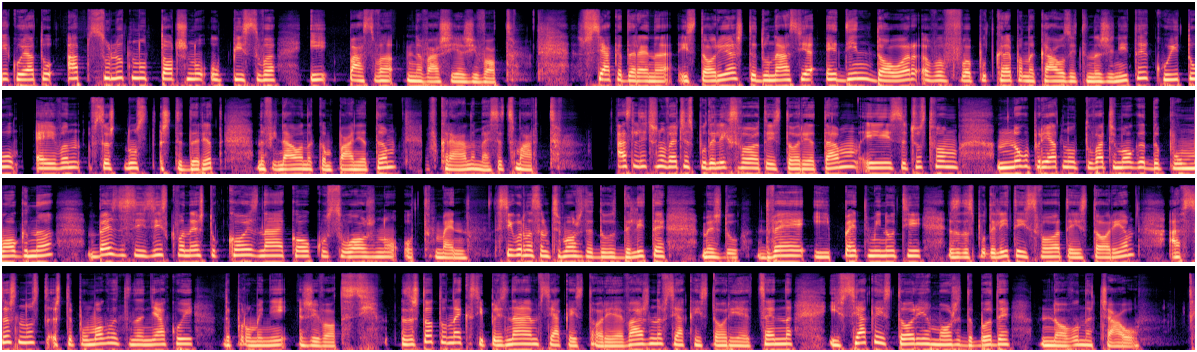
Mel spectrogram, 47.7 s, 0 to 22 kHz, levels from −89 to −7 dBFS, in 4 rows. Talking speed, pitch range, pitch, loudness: 140 wpm, 175-225 Hz, 205 Hz, -15 LUFS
